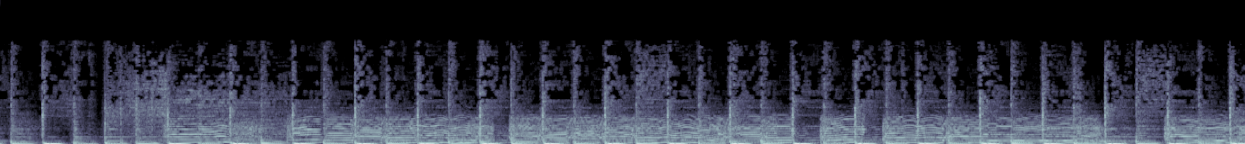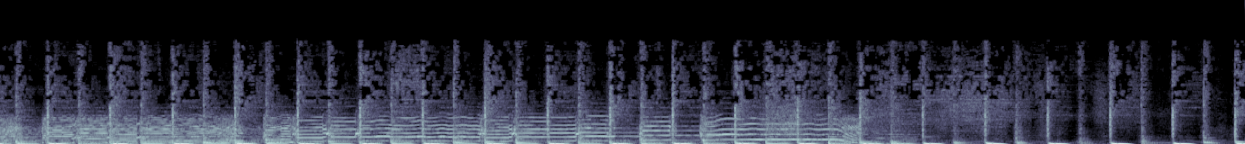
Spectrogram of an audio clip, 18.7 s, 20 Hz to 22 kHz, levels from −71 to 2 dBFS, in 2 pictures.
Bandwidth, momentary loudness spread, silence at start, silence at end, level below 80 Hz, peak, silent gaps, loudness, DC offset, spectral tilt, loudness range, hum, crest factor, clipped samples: 16 kHz; 3 LU; 0 s; 0 s; -18 dBFS; -2 dBFS; none; -15 LUFS; under 0.1%; -5 dB/octave; 1 LU; none; 12 dB; under 0.1%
